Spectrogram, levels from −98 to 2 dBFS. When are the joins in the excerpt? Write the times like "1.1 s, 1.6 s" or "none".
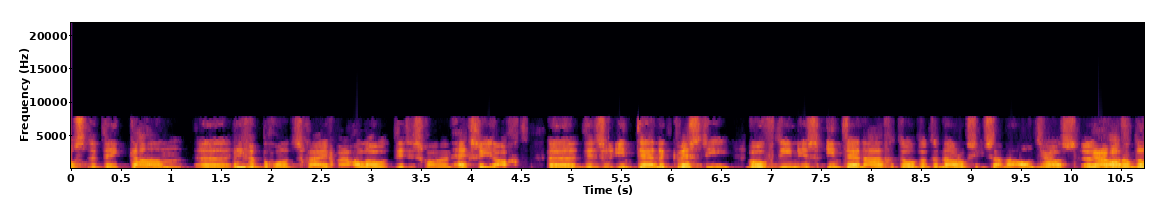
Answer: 1.6 s, 2.6 s, 4.7 s, 6.7 s, 7.5 s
